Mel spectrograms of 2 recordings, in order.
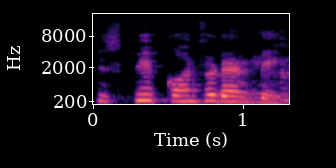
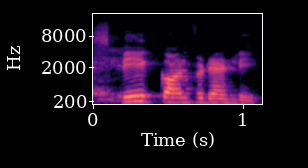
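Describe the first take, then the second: First: Slow, hesitant, unsure of yourself; mock nervous delivery; shaky unconfident take. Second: Said in the usual way. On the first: Shown as a demonstration. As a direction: drag it out like you doubt every word. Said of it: "खुद का पता हिला हुआ है". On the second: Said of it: "ऐसे नहीं बोला".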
